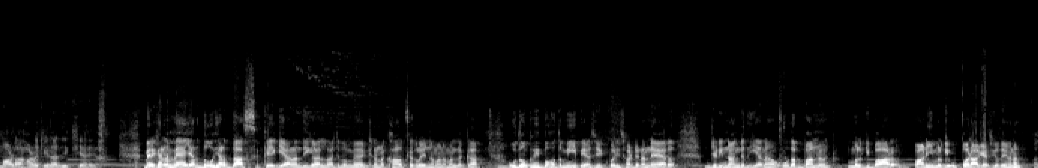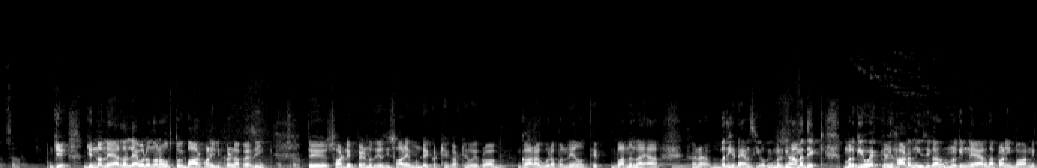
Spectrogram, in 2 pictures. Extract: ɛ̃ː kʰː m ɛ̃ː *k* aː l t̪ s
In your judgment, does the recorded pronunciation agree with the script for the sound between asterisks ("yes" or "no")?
no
